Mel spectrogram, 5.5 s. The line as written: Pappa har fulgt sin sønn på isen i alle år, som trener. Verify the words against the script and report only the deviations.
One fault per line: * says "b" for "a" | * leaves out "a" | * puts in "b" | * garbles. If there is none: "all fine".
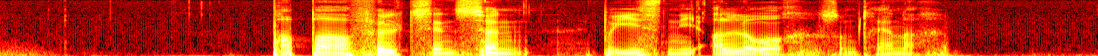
all fine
